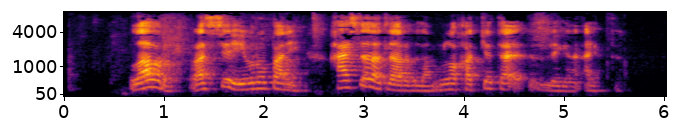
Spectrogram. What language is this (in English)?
Uzbek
